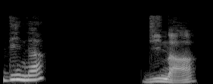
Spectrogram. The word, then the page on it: Dinah: French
